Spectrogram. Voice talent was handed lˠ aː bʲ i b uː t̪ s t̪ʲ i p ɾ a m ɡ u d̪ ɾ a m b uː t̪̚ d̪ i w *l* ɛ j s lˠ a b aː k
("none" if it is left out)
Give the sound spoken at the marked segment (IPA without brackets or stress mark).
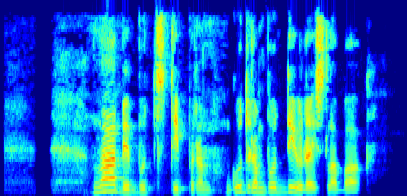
ɾ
